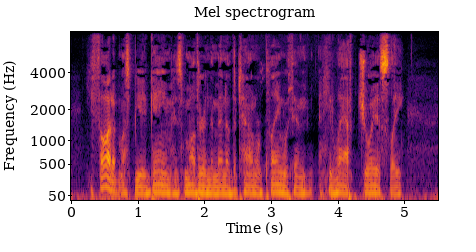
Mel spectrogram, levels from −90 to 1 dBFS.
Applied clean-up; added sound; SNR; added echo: neural mask model Resemble Enhance denoiser.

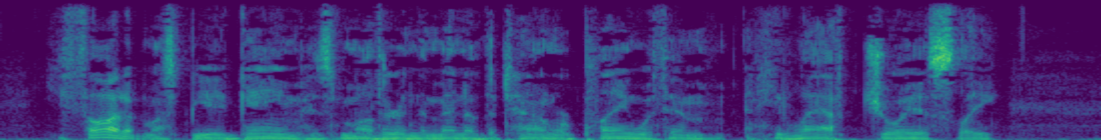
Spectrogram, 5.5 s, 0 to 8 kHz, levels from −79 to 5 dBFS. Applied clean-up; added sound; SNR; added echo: none; none; none; none.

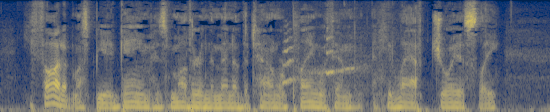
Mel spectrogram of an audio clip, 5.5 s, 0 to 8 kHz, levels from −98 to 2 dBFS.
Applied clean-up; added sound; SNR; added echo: none; Squeak; 10 dB; none.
